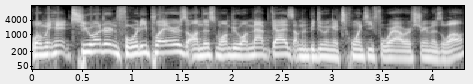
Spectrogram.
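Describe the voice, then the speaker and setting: Talking at a very fast pace with lively intonation, a man is heard on a very clean recording with a silent background. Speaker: gaming streamer. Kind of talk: casual live stream chat. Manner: animated.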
